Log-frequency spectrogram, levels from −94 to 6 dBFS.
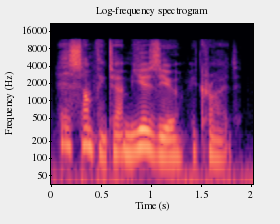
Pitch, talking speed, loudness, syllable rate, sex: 130 Hz, 210 wpm, -20 LUFS, 7.1 syllables/s, male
